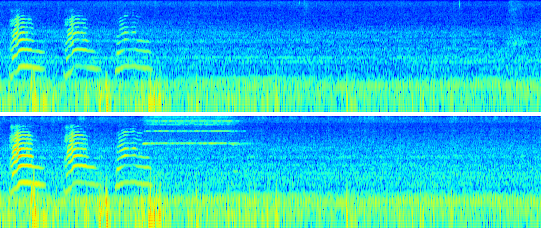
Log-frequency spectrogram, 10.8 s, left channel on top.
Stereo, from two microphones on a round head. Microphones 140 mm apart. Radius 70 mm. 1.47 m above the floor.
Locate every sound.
0.2 s a cat meowing: 45° right (ahead or behind); by 3.0 s 35° right (ahead or behind)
